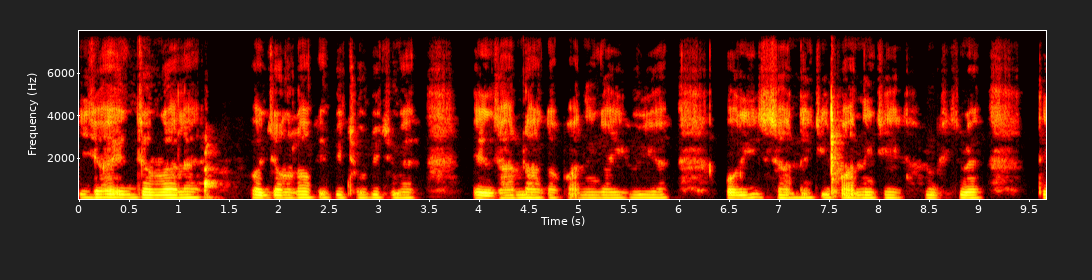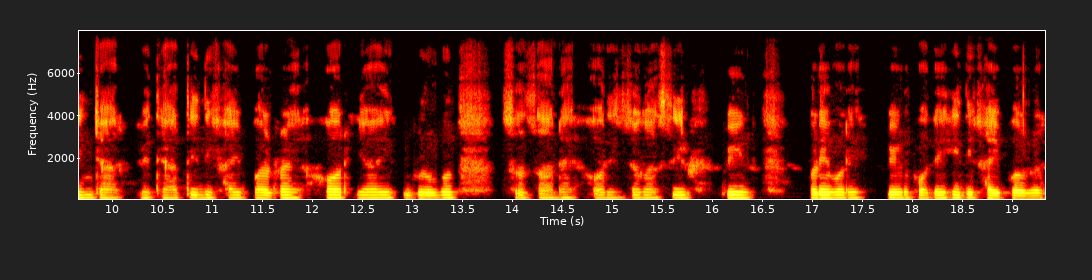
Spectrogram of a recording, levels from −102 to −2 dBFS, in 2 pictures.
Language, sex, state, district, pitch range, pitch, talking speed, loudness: Hindi, male, Uttar Pradesh, Etah, 130-135 Hz, 130 Hz, 145 wpm, -28 LUFS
